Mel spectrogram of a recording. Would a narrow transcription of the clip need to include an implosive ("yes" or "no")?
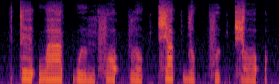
no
